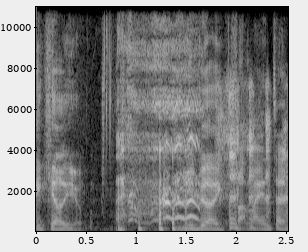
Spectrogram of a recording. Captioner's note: laugh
